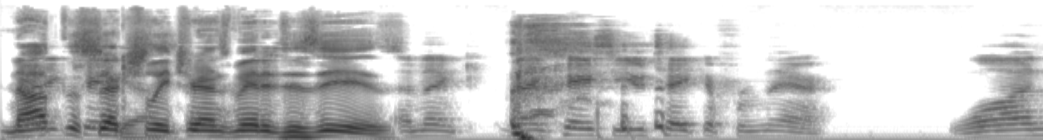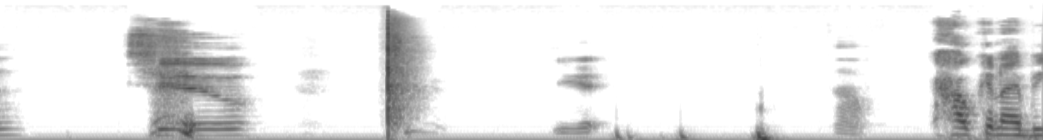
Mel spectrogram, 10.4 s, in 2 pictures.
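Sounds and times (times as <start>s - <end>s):
speech: 0.0s - 4.2s, 4.8s - 6.6s, 8.0s - 8.4s, 9.4s - 10.4s
hand clap for audio sync: 7.1s - 7.4s.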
